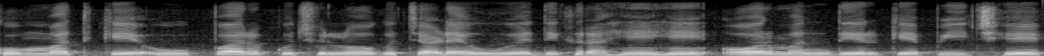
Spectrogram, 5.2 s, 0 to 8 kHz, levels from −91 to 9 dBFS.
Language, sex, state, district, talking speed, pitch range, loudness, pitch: Hindi, male, Odisha, Nuapada, 160 wpm, 210-225 Hz, -14 LUFS, 215 Hz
